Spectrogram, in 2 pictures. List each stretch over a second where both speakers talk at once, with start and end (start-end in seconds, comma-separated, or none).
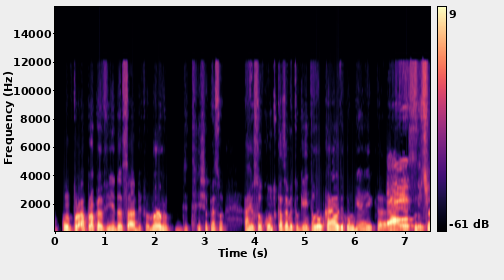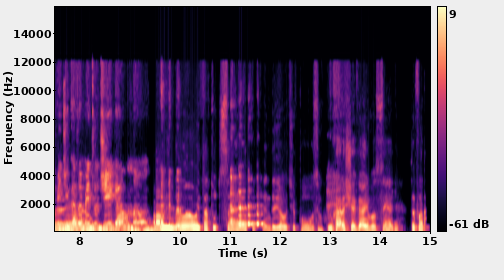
6.6-8.2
